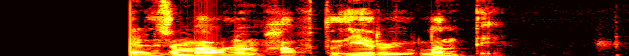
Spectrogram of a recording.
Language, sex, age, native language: Icelandic, male, 20-29, Icelandic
